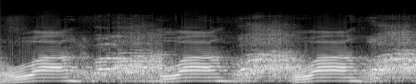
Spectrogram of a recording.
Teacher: তাহলে ওয়াও অক্ষর দুই ঠোঁটের মাঝখানের ফাঁকা থেকে পড়তে হয়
